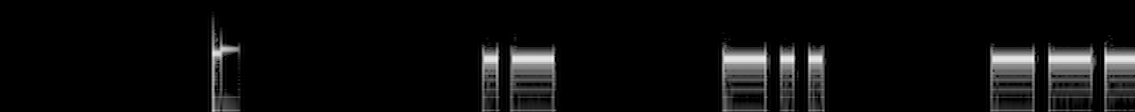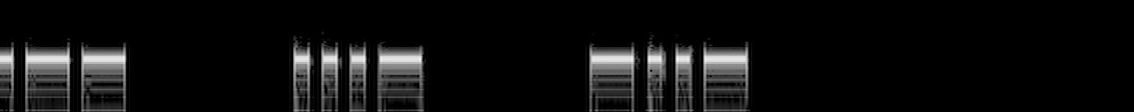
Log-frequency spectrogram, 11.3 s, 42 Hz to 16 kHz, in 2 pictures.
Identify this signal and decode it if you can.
Morse code, heard as a keyed tone, about 17 wpm, spaced as for 8 wpm, 700 Hz. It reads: AD0VX
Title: USA Call Signs - 5 Characters - 4x Character Spacing - 17wpm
